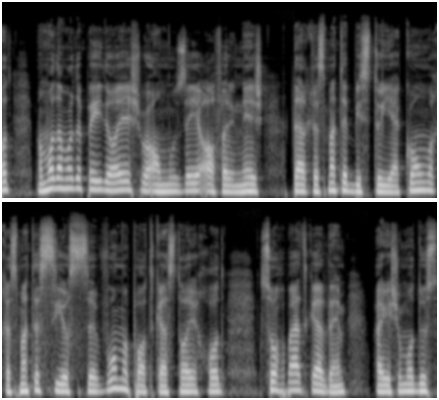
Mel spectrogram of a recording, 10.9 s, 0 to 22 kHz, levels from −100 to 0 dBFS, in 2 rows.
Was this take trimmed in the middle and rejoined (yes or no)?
no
